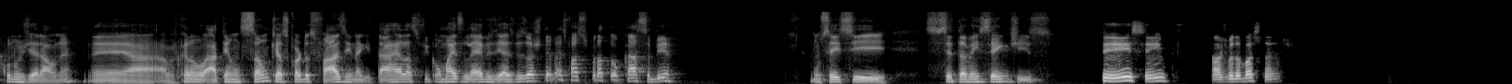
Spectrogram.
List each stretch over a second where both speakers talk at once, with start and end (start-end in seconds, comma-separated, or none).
none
